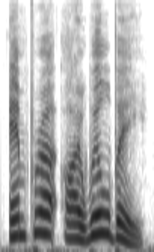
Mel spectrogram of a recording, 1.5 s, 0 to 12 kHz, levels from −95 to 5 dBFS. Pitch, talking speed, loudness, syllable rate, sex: 210 Hz, 155 wpm, -15 LUFS, 4.7 syllables/s, male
